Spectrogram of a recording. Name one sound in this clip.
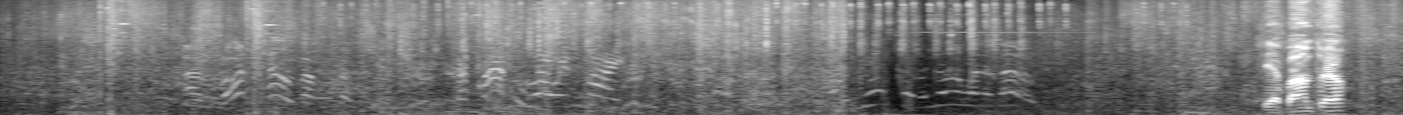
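Weapons clash and strike in a close fight.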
